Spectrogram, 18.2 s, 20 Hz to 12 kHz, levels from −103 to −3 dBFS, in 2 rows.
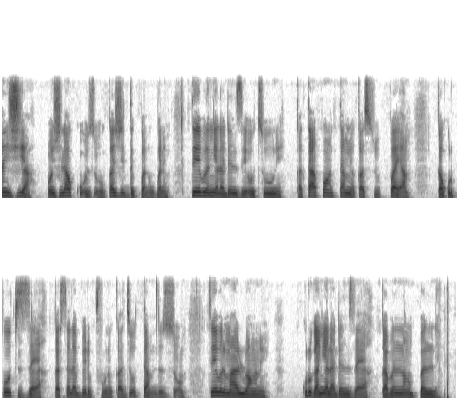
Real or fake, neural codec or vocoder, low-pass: real; none; 7.2 kHz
